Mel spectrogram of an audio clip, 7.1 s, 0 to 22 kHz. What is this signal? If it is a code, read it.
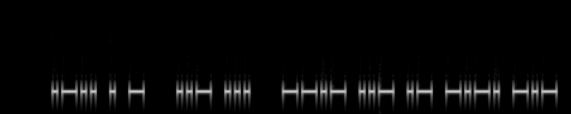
Morse code, heard as a keyed tone, about 20 wpm, 700 Hz. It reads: LET US QUACK
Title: All-Age Appropriate Jokes - 20wpm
